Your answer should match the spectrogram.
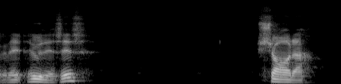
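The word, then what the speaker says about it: Schade: That Shade's looked out now. I'm going to have a look at it. Who this is. Sharda. I'm going to keep pronouncing him Shade. I think it's better. Sharda.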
